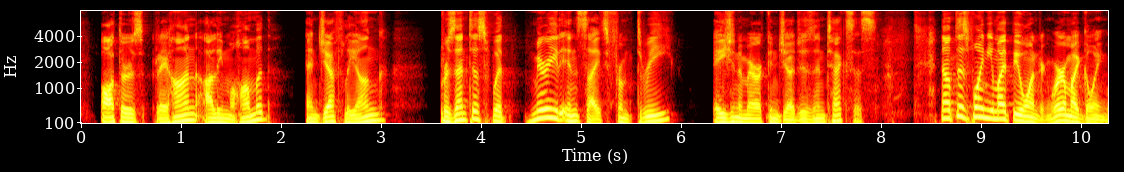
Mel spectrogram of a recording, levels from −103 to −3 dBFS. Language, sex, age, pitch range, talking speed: English, male, 30-49, 100-145 Hz, 180 wpm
